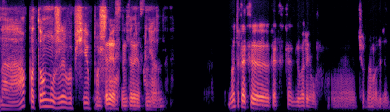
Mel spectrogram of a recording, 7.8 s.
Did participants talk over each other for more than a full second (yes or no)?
yes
